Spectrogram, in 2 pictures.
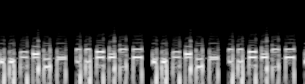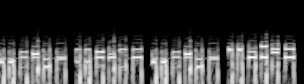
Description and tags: george in da tekjunglematrix
a button sequence of a phone transformed into a tekno sound
weird, phone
